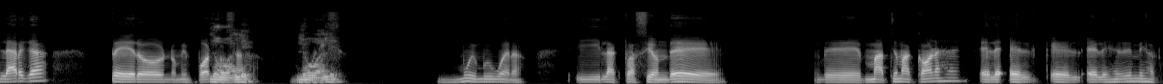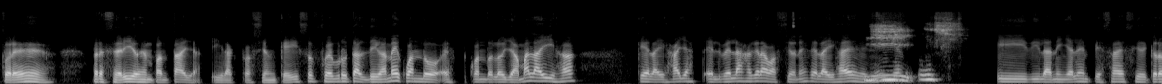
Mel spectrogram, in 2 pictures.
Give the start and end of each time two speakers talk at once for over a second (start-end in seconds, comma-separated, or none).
2.1-3.5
